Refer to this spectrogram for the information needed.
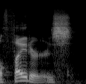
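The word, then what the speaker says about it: FighterZ: Dragon Ball Fighters, pronounced with an S, even though it's a Z.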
